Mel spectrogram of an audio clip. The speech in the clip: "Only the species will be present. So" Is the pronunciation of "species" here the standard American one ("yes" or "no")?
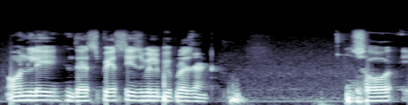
no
